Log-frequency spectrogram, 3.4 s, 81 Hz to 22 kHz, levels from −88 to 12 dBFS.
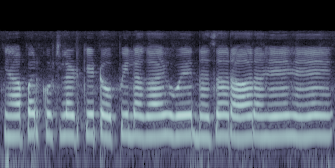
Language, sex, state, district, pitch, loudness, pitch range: Hindi, female, Rajasthan, Jaipur, 235 Hz, -15 LUFS, 230-240 Hz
